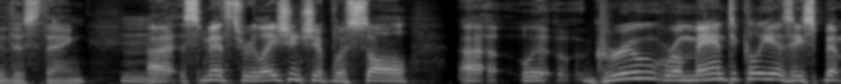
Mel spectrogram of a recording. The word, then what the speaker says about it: Sol: S-O-L. Sol. Okay. Soul. Soul. Soul.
